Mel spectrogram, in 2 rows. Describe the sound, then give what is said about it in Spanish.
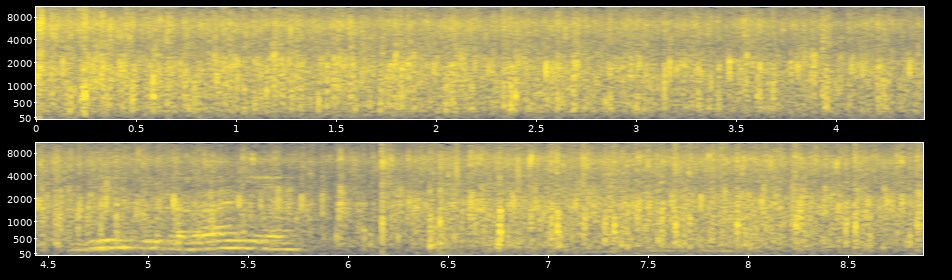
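A large crowd applauds steadily and loudly for the whole stretch, a dense wash of clapping with a brief voice rising above it midway; the applause is for the municipalities, on 17 November. “a las autoridades de la Junta del Buen Gobierno, a los municipios, un aplauso el 17 de noviembre.”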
